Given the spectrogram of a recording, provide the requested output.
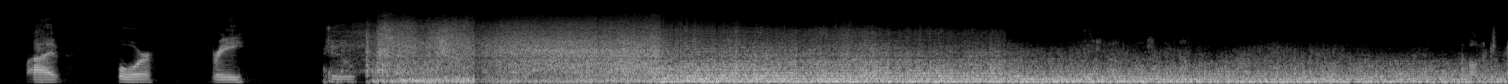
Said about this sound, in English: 5, 4, 3, 2. And away we go. Our 23rd Electron launch vehicle is off the pad and on the way to space for this mission and progressing well on its journey to low Earth orbit.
